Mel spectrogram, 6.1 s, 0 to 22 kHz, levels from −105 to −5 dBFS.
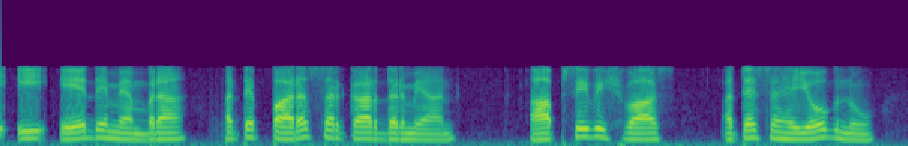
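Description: At 1.42 to 1.53 s, bit errors on the ADPCM link throw the decoder's step size and predictor off, so you get pops and a rough, wobbling burst.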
